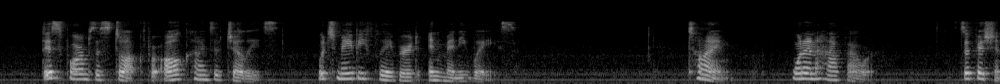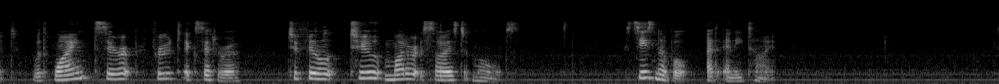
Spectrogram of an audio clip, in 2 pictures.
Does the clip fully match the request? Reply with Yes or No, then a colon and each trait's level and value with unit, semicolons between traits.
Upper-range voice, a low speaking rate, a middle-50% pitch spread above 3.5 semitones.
Yes: high, 230 Hz; slow, 110 wpm; average, 4.9 semitones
